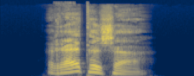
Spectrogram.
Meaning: inflection of rätisch: 1. strong/mixed nominative masculine singular 2. strong genitive/dative feminine singular 3. strong genitive plural
- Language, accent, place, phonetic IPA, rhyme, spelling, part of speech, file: German, Germany, Berlin, [ˈʁɛːtɪʃɐ], -ɛːtɪʃɐ, rätischer, adjective, De-rätischer.ogg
